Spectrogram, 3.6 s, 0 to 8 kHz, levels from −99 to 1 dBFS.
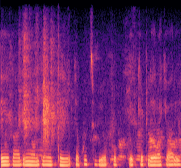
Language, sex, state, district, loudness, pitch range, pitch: Rajasthani, female, Rajasthan, Churu, -16 LUFS, 160-175 Hz, 170 Hz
